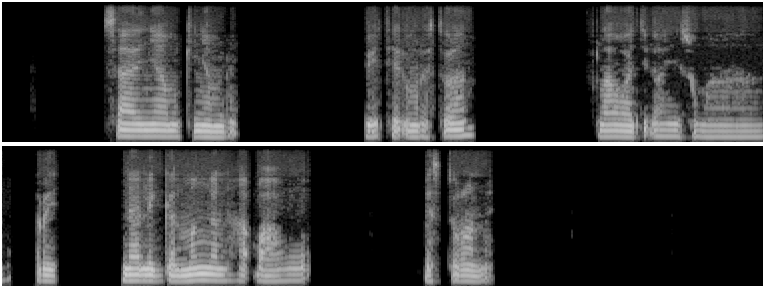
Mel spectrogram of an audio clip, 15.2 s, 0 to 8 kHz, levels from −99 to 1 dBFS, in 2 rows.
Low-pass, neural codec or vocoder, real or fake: 7.2 kHz; none; real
